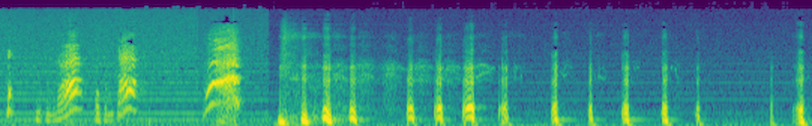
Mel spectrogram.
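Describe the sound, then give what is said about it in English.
A chicken lets out a few loud, rising squawks, then settles into a steady run of about fourteen sharp, evenly spaced clucks, like a hen's cackle while laying an egg. “That chicken sounded like it was having trouble laying that egg.”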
